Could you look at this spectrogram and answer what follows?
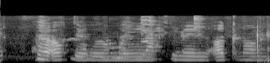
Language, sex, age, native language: Icelandic, female, 9, Icelandic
